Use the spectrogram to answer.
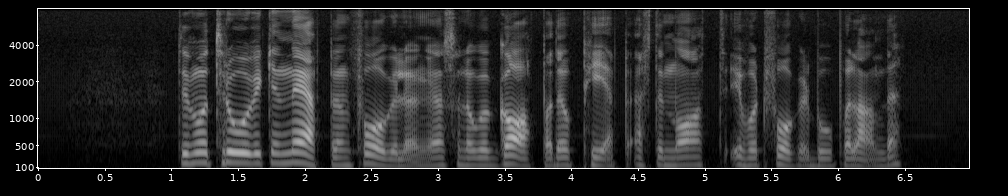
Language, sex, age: Swedish, male, 27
